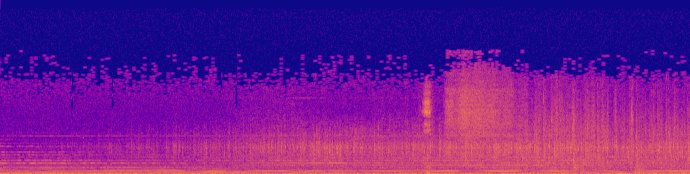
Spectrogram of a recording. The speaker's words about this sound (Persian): وای. داره تگرگ میاد. امیدوارم ماشینتو غور نکنه.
